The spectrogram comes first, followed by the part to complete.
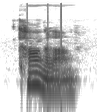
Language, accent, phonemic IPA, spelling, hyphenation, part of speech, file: English, Southern England, /ˈkɑːŋɡəlɑːŋ/, kangalang, kang‧a‧lang, noun, LL-Q1860 (eng)-kangalang.wav
- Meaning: A ruffian; also, an unprincipled person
